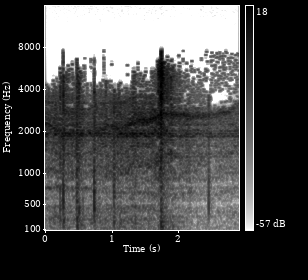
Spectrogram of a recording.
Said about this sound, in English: God, I've never seen such a storm. Why on earth did you let the children out in it? It came up so quickly, I hardly realized.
